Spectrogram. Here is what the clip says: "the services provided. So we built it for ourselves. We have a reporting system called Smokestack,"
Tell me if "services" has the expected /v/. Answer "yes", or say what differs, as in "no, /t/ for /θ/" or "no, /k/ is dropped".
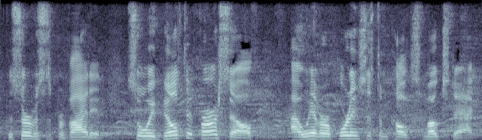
yes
